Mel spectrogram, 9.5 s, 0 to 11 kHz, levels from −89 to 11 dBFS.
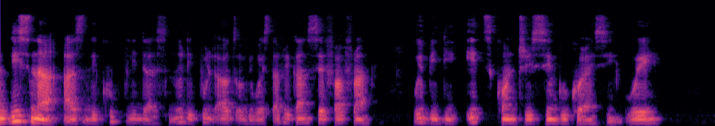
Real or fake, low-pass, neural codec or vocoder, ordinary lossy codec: real; 7.2 kHz; none; MP3, 96 kbps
